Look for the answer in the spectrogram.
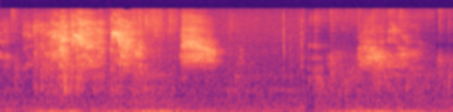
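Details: Several common starlings making a noisy racket: rasping, hissy squawks in three broad bursts, the loudest near the start, with a low steady hum underneath.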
